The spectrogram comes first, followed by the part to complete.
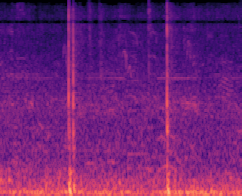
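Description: A basketball bouncing on a hard outdoor court: two sharp bounces about a second apart.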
